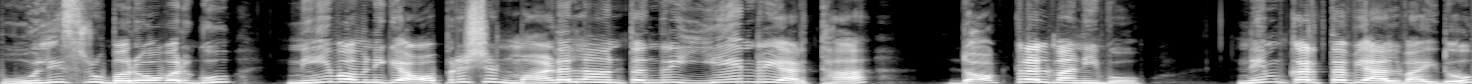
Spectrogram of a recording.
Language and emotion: Kannada, angry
